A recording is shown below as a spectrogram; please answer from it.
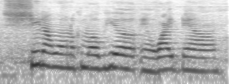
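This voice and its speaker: A young Southern woman talks into a handheld phone as she walks through her apartment, rambling and loose, stopping to fuss at her kids. Her voice sits a touch high. A faint hiss runs under it. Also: steady tone, brisk, darkish tone, rough recording. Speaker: vlogger, single mother. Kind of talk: casual home vlog chat. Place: apartment living room and kitchen, indoors. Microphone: handheld phone camera.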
